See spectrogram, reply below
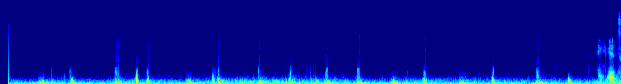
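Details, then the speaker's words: Clean digital stethoscope recording of normal heart sounds: regular lub-dub heartbeats at a fairly regular rate with little background noise. "So, if I set everything up correctly, we're we're going to hear some heart sounds. This first recording is a clean example from a digital stethoscope."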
